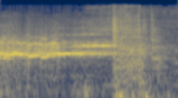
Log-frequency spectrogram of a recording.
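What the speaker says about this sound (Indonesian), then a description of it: "mobil mereka menabrak sesuatu di tengah jalan" A car skids on the road with a sustained loud tire squeal, then a heavier rumbling impact as it strikes something in the middle of the road, film-style sound effects with no talking.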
